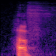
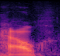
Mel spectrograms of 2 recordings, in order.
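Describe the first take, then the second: First: The name rhymes with stuff. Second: The name rhymes with cow. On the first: The speaker calls it right. "it's pronounced like Huff" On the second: The speaker calls it wrong. "I wanted to call it How"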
